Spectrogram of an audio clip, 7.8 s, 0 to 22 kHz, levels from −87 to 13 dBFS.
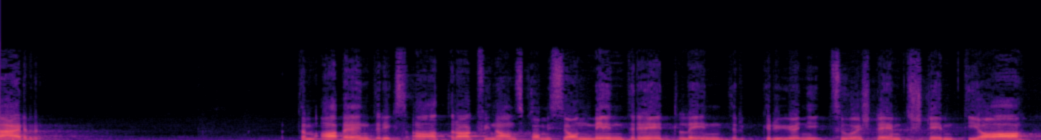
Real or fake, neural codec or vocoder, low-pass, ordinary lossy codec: real; none; 14.4 kHz; none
